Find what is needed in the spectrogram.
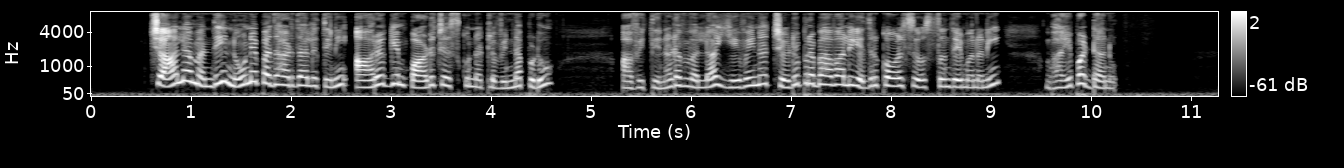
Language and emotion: Telugu, fearful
